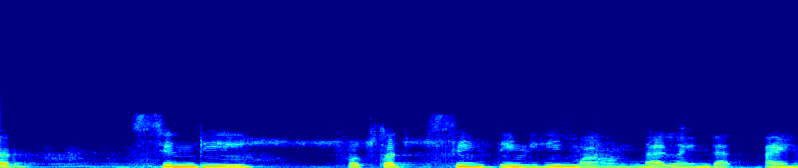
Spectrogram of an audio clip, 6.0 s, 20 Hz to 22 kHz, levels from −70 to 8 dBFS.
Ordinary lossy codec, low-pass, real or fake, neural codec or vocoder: none; 7.2 kHz; fake; codec, 16 kHz, 1.1 kbps, Voila-Tokenizer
